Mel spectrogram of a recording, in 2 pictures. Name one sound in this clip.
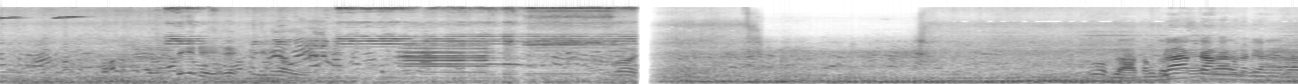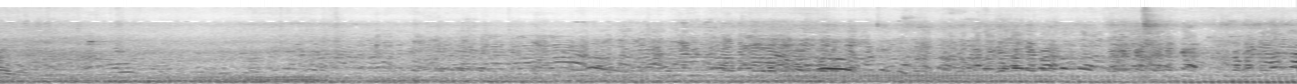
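A crowd of men and women talks and shouts excitedly nearby.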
